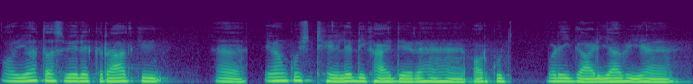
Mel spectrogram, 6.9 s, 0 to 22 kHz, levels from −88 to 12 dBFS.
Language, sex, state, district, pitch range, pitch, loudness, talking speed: Hindi, male, Jharkhand, Ranchi, 140-155 Hz, 150 Hz, -11 LUFS, 175 wpm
